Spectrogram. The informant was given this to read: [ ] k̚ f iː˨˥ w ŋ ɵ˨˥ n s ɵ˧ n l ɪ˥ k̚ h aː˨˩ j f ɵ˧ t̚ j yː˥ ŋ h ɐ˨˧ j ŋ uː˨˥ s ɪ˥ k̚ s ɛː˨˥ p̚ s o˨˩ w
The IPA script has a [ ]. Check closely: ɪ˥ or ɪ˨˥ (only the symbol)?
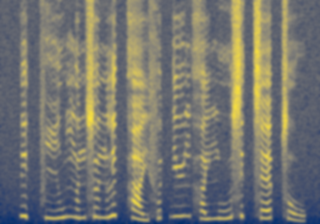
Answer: ɪ˥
